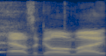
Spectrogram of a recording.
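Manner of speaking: put-on Australian accent. Imagining doing the whole podcast intro in an Australian accent. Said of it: "in my Australian accent and be like".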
